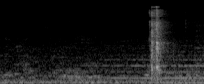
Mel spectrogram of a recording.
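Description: A single sharp mechanical click from a reel-to-reel tape deck's controls about one and a half seconds in, over a faint steady tone.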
